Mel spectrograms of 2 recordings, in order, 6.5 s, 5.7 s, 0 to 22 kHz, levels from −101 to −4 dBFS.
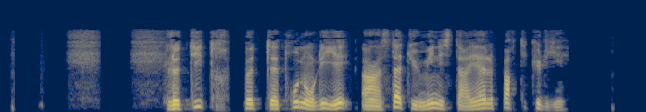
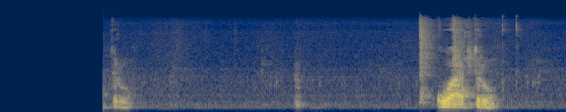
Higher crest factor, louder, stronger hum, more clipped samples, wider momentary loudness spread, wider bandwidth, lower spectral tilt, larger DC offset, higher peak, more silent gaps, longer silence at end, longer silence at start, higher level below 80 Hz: about the same, 22 dB vs 24 dB; second, -28 LUFS vs -25 LUFS; neither; neither; second, 20 LU vs 29 LU; second, 7.6 kHz vs 12 kHz; about the same, -6 dB/octave vs -5 dB/octave; neither; about the same, -8 dBFS vs -6 dBFS; first, 1.01-1.30 s, 2.30-2.43 s, 4.98-5.03 s, 5.28-5.32 s vs none; about the same, 0.8 s vs 0.7 s; second, 0.75 s vs 1.15 s; first, -74 dBFS vs -80 dBFS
